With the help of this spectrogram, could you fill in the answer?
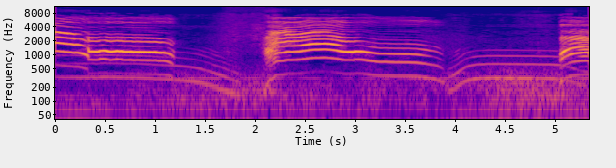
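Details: Seaside quarrel between two cats including an orange cat, trading long wavering yowls that bend downward into low growling moans, with a sharp rising wail breaking in near the end.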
